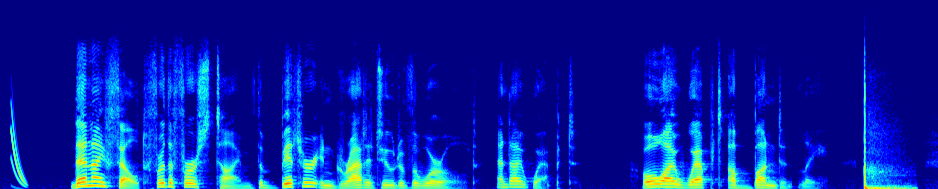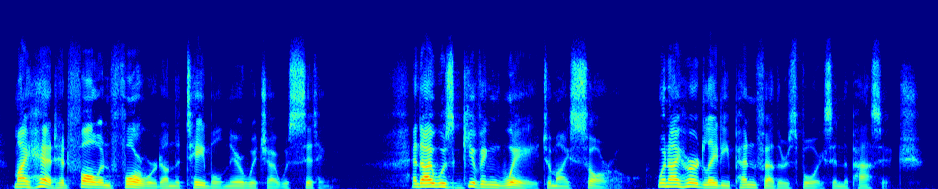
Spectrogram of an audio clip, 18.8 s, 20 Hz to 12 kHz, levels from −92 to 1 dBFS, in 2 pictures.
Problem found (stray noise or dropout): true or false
true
